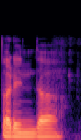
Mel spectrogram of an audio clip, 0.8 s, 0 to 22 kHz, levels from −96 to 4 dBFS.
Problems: none marked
